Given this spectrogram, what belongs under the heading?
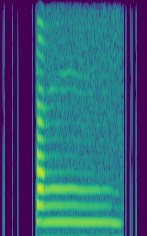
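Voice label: "dang1", Cantonese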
